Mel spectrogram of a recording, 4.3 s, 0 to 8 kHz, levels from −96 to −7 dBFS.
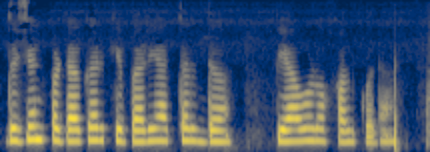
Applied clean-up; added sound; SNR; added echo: none; none; none; none.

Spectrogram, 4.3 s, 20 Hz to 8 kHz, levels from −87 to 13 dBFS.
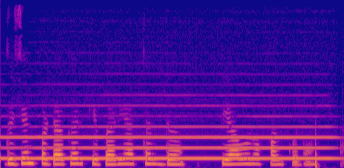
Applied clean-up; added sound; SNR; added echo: none; Wind instrument, woodwind instrument; 1 dB; none.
